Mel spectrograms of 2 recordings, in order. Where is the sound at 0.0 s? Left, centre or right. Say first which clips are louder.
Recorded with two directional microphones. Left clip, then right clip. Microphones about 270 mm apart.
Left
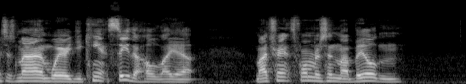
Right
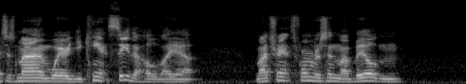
Left 5 dB; centre.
